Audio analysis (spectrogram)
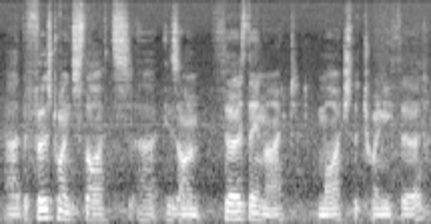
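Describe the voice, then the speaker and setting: Man as interview guest, low voice, steady practical delivery, noisy room. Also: moderate pace. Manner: steady, practical announcing of details. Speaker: musician and concert organizer. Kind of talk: radio interview.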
